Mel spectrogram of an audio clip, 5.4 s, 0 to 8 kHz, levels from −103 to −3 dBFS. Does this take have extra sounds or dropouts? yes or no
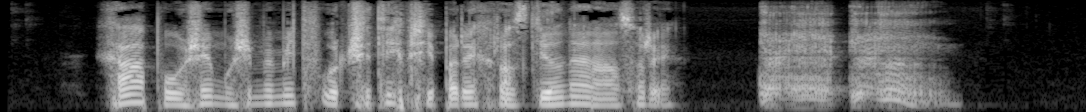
yes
